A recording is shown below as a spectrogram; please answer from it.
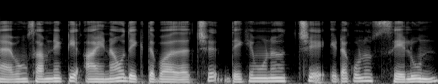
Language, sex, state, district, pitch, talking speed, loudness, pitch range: Bengali, male, West Bengal, Jhargram, 135 Hz, 205 wpm, -17 LUFS, 125-150 Hz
